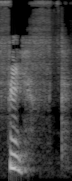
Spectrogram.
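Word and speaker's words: fifth: next হচ্ছে cloth cloth জামা কাপড় ক্লথ দেন ফিফথ ফিফথ ফিফথ লাস্টে গিয়ে থ সা সাউন্ডটা প্রোনাউন্স হচ্ছে ফিফথ আমাদের এখানে আর তিনটা অবশিষ্ট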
